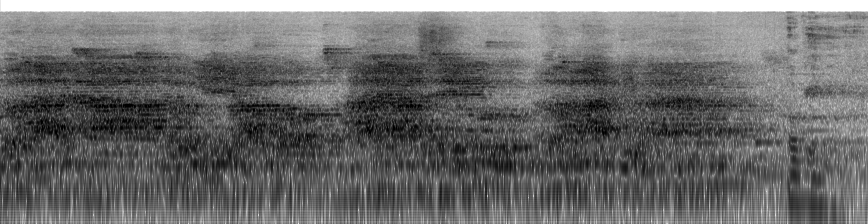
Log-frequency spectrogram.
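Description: A group of men chant together in unison in a large echoing hall.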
